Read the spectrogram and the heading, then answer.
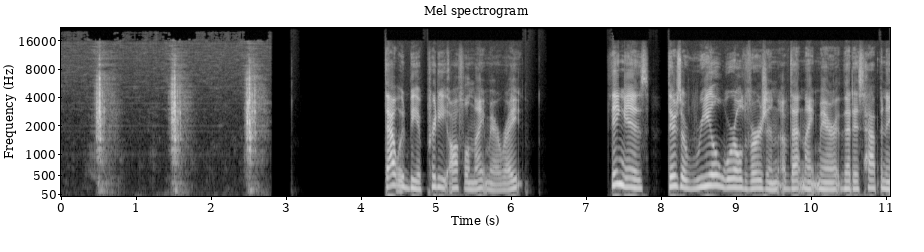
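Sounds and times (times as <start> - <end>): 
big wall clock ticking: 0.4 - 0.8, 1.4 - 2.8
speech: 4.4 - 6.3, 7.3 - 11.0.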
